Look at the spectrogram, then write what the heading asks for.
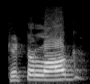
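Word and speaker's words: catalogue: कैटलॉग, कैटलॉग, you silent है।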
